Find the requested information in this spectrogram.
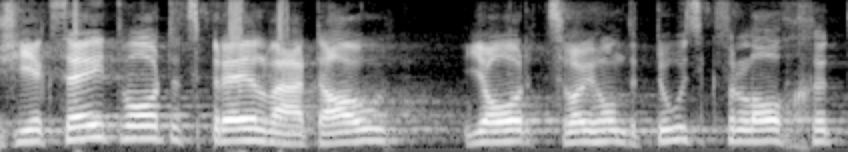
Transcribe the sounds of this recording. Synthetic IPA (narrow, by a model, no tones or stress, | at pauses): ɪʃhiəksɛɪtʋɔɾdət͡spɾɛːlʋæːɾdəɑw | jɑːɾt͡sʋœʏhʊnd̪ətːuːsi̥kfəɾlɔχət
